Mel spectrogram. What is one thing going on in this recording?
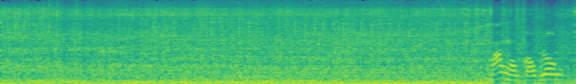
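A boat engine chugs steadily nearby.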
